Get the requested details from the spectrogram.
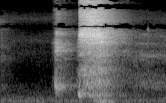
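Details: Tickly sneezing fit: a brief indrawn breath, then one loud explosive sneeze.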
